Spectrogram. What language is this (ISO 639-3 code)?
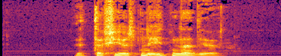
kab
